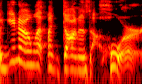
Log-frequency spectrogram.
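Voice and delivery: rough, gravel-throated, gravelly voice. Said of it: "had this really gravelly voice".

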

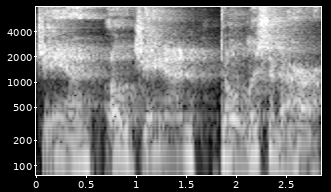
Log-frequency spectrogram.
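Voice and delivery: low demonic voice. Recapping a tv episode, voicing a character's inner voice in a demon voice. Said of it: "inner voice now sounding like a demon".

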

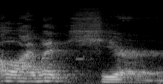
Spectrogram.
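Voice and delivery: put-on falling tone at sentence ends. Describing an off-putting way some people talk, imitating a dropped sentence-end tone. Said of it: "drop your tone at the end of every sentence".

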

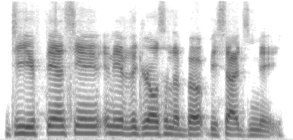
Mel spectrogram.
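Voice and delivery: ordinary delivery

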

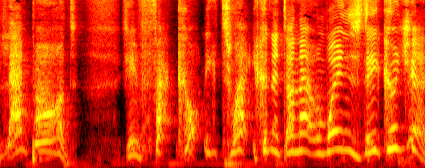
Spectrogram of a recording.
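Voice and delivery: put-on, very high, frustrated, furious yelling. Retelling jumping up and down at the television: retelling yelling at the TV. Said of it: "I jumped up and down the front of my telly going".

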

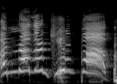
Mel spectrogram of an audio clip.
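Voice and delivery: loud yelling, projected far.

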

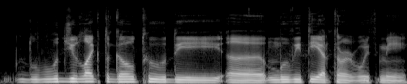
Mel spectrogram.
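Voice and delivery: put-on Russian accent. Asked by a friend to do their best russian accent, speaking in a russian accent. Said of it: "Give us your best Russian accent".

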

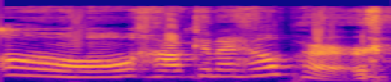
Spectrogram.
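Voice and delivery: condescending pity. Imitating how someone might talk about her struggling: imitating a pitying tone. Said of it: "That's just not the tone".

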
